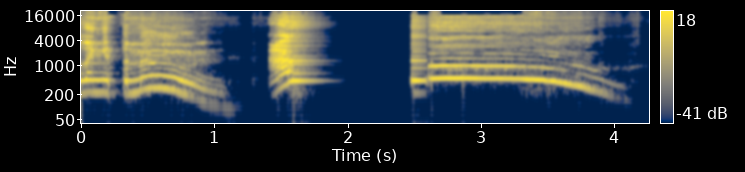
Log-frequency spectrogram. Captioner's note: howls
